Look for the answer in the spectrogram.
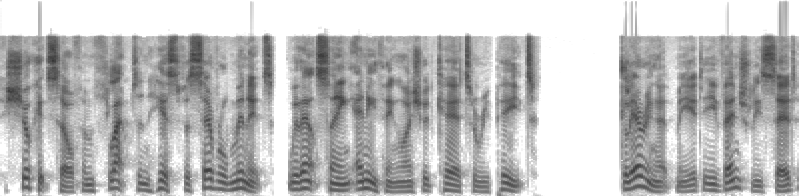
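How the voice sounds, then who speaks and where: A man reading a ghost story as an audiobook narrator, in a measured, literary storytelling manner. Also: mid-range voice, darkish tone, dry recording.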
